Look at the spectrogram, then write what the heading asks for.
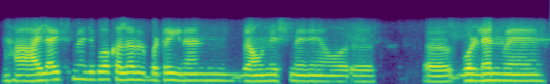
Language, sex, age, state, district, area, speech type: Sindhi, female, 60+, Uttar Pradesh, Lucknow, rural, conversation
